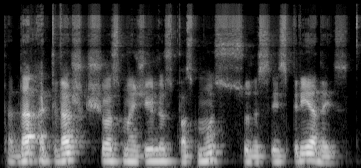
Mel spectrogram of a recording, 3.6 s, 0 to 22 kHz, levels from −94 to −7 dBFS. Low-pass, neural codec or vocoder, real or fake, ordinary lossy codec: 19.8 kHz; none; real; Opus, 24 kbps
